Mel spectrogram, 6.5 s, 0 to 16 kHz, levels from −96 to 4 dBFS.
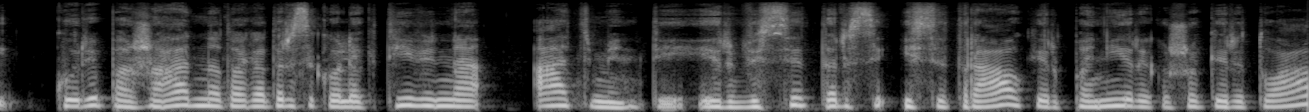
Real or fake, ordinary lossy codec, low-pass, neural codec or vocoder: fake; AAC, 96 kbps; 14.4 kHz; vocoder, 44.1 kHz, 128 mel bands every 256 samples, BigVGAN v2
